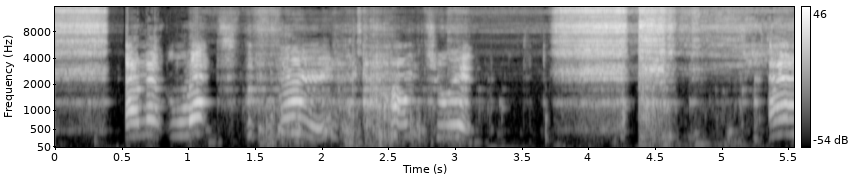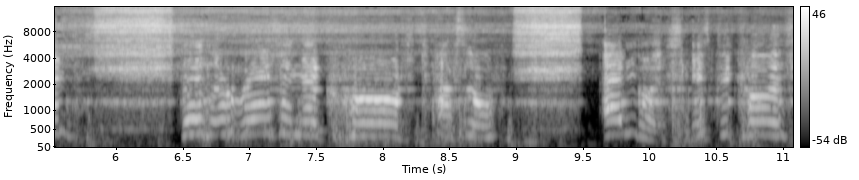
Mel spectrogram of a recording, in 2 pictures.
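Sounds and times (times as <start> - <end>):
scuba regulator breath hiss: 0.0 - 0.4, 3.7 - 6.6, 8.9 - 9.6.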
